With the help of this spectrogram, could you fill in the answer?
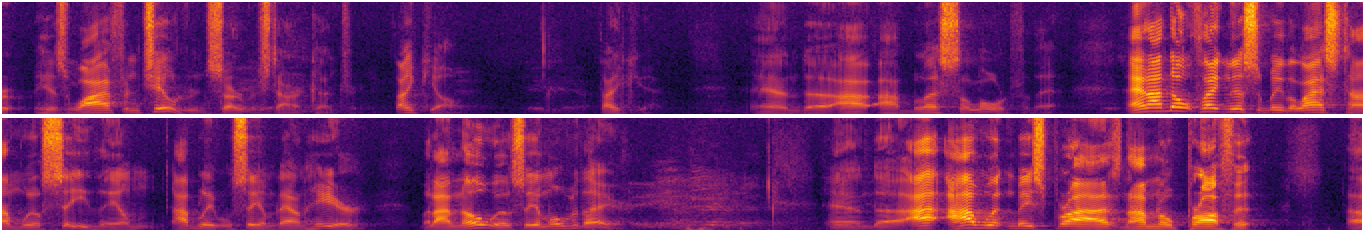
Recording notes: A message preached at Crossroads Baptist Church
